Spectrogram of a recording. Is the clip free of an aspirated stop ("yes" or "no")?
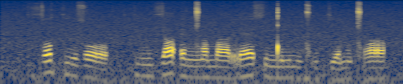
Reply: yes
